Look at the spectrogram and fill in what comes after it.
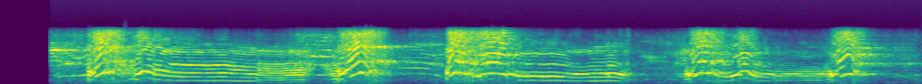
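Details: Pet dog howling along to a recording of its own howling: long wavering howls with rich overtones, rising then sliding down, overlapping in several bursts with brief gaps, indoors.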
